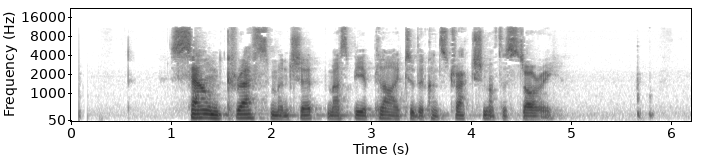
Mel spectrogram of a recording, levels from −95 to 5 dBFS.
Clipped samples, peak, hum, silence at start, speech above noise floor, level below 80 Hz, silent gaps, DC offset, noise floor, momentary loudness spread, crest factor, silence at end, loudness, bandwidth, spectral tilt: under 0.1%; 0 dBFS; none; 1 s; 43 dB; -66 dBFS; none; under 0.1%; -68 dBFS; 10 LU; 26 dB; 0.4 s; -24 LUFS; 11.5 kHz; -4 dB/octave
